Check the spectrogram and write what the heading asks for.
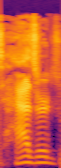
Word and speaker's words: Hazrdz: So if you go to Hazards on like Spotify or Apple, and Hazards is spelled Hazrdz, so it's Hazards without the second A and a Z, Hazards.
